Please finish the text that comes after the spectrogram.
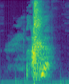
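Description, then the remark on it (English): A single loud sneeze with a quick sharp intake and a bursting, breathy release, standing alone with no talking around it. “Just a sneeze sound.”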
